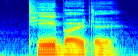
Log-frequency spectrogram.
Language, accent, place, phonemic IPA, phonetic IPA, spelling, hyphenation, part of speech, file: German, Germany, Berlin, /ˈteːˌbɔʏ̯təl/, [ˈteːˌbɔø̯tl̩], Teebeutel, Tee‧beu‧tel, noun, De-Teebeutel.ogg
- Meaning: tea bag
